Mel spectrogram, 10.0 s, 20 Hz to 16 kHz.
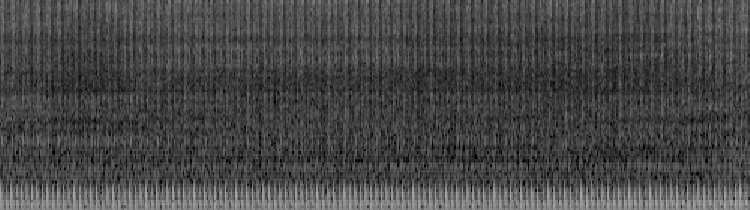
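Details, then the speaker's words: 2000 Honda 400EX single with cheap eBay piston and cylinder, first start at idle: loud, fast metallic top-end rattle, about three ticks a second, nearly cut out, no smoke; slack cam chain, later tightened. "i don't know what you guys think sounds kind of kind of weird like there's a tick in the top end it's not smoking out the back end so that's good"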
